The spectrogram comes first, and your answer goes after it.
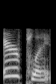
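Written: airplane

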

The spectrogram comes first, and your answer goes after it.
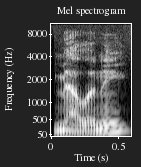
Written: Melanie

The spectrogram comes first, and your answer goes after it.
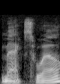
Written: Maxwell

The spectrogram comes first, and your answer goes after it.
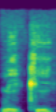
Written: Mickey

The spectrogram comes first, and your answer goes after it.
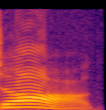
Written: dog

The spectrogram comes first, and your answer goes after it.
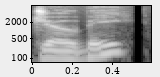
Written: Joby

